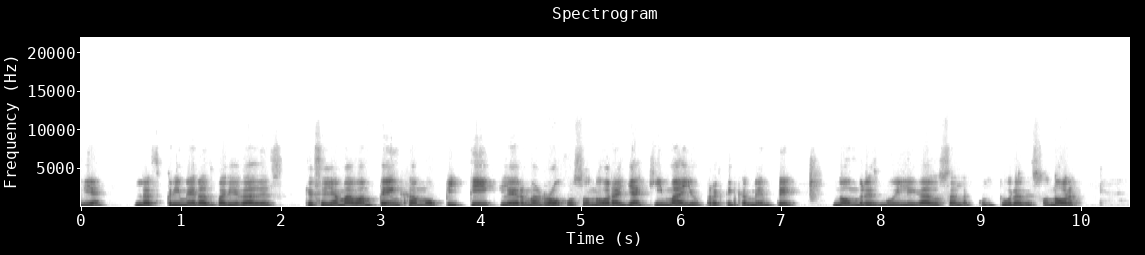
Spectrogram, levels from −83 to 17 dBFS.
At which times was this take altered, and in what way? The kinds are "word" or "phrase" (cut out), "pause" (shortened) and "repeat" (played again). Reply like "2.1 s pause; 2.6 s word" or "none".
none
